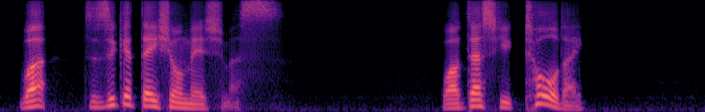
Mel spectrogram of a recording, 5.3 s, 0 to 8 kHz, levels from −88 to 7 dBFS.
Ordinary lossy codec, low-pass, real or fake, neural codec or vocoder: none; none; fake; codec, 16 kHz, 0.2 kbps, FocalCodec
